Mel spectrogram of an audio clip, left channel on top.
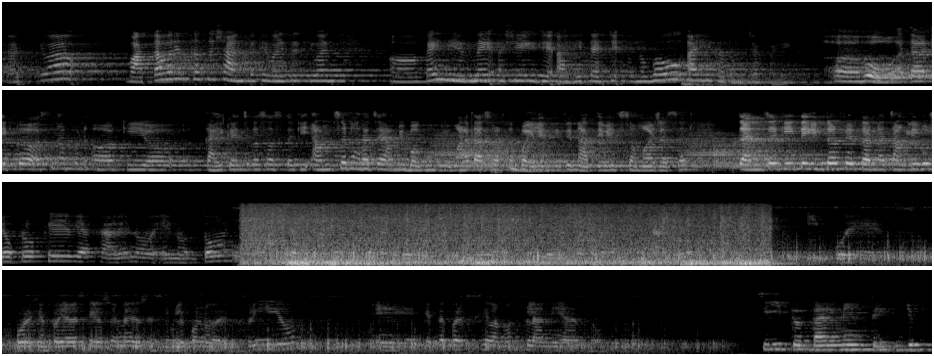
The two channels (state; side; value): different; both; correlation 0.00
